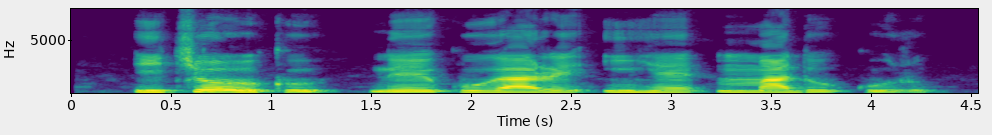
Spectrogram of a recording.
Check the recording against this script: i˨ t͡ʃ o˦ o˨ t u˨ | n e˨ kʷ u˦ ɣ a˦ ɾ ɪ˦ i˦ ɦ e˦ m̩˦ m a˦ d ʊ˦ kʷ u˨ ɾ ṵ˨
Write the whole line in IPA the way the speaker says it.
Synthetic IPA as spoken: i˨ t͡ʃ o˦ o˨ k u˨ | n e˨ kʷ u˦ ɣ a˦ ɾ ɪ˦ i˦ ɦ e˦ m̩˦ m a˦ d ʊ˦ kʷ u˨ ɾ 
